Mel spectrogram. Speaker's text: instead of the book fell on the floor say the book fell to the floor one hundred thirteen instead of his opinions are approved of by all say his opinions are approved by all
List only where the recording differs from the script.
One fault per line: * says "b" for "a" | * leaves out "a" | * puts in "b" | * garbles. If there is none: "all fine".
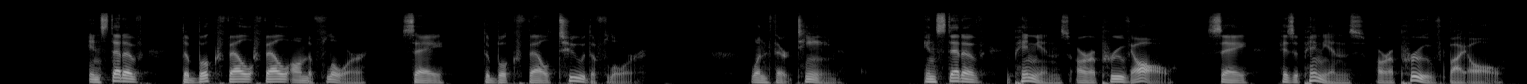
* puts in "fell"
* leaves out "his"
* leaves out "of by"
